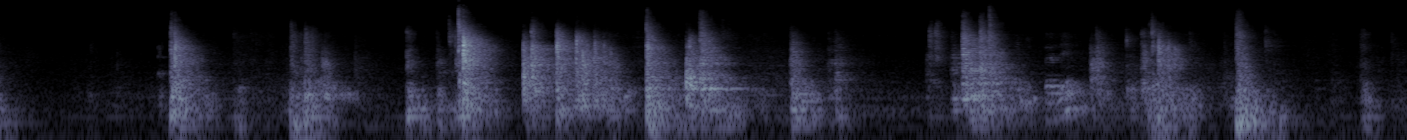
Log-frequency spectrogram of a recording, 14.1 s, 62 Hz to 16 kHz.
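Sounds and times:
table football knocks and clacks: 0:04.1 - 0:07.4.

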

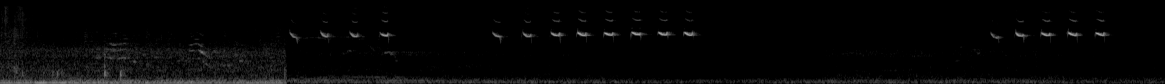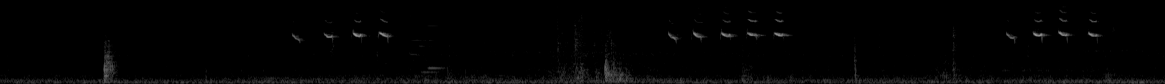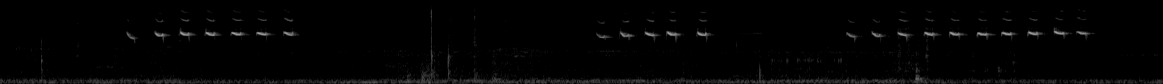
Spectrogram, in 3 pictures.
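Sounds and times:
ducklings peeping: 0:00.8 - 0:04.1, 0:04.8 - 0:07.0, 0:09.8 - 0:11.2, 0:14.5 - 0:15.7, 0:18.3 - 0:19.6, 0:21.6 - 0:22.8, 0:24.5 - 0:26.4, 0:29.2 - 0:34.3.

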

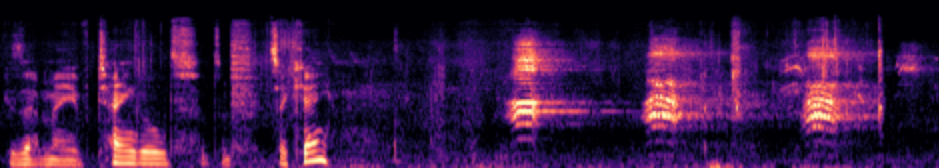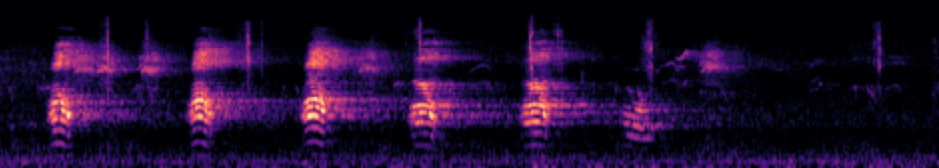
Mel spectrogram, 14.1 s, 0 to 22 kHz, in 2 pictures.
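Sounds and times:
crow cawing: 0:03.8 - 0:06.6, 0:07.4 - 0:12.0.

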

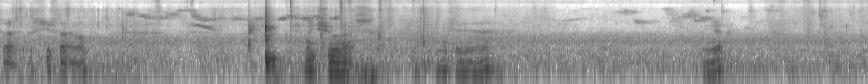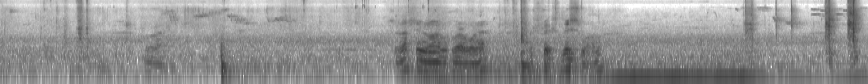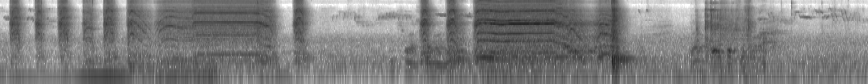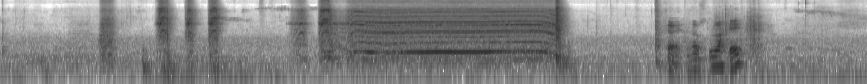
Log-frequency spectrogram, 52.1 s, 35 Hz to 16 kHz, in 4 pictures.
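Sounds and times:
drill driving a screw: 0:24.2 - 0:24.4, 0:25.4 - 0:30.7, 0:32.4 - 0:35.5, 0:41.4 - 0:42.4, 0:43.4 - 0:47.6.

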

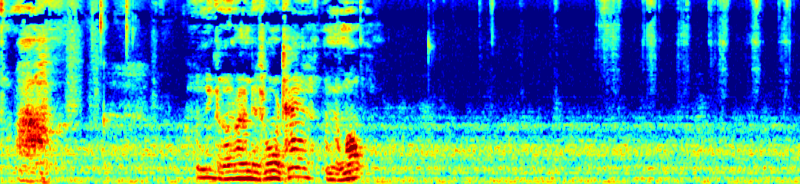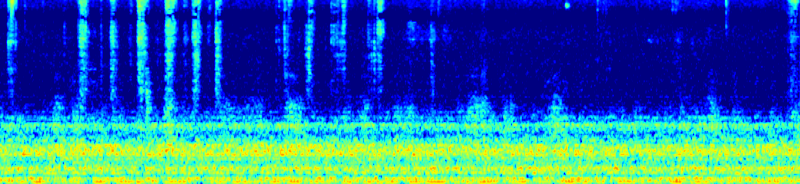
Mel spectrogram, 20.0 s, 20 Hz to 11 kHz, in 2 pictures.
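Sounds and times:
steady low hum: 0:00.0 - 0:20.0
razor scraping stubble: 0:07.4 - 0:12.9.

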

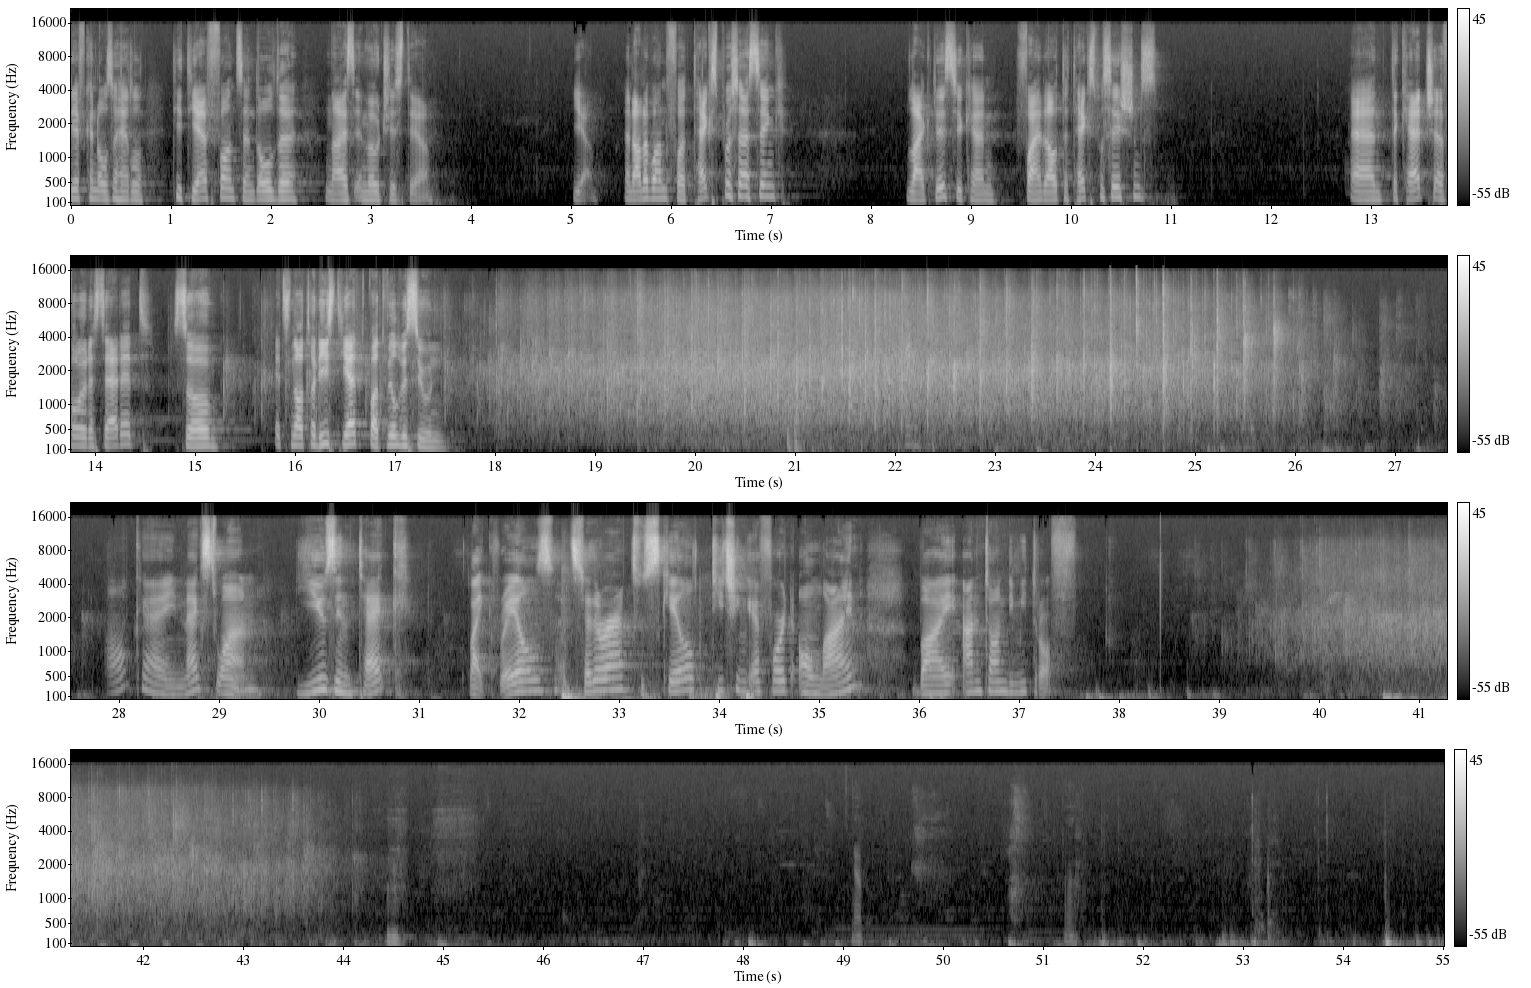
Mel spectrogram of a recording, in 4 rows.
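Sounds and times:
audience applauding: 0:15.1 - 0:27.8, 0:38.7 - 0:44.4.

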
